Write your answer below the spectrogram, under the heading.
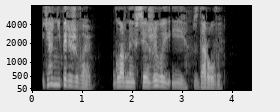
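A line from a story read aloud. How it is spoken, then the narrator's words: Tired reply. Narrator (Russian): устало ответила Зоя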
